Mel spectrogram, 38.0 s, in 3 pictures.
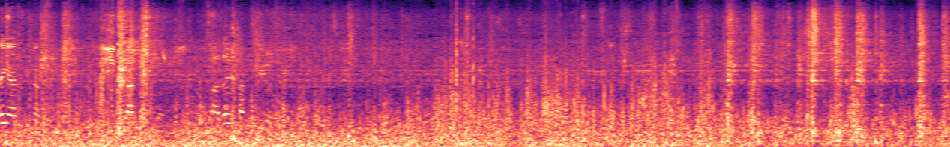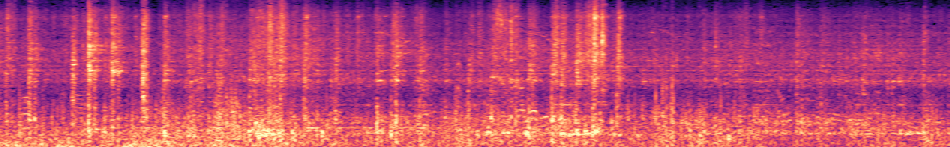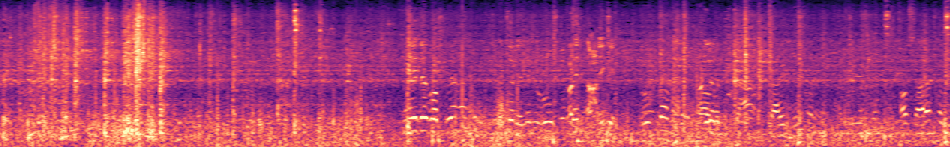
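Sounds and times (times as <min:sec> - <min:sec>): train wheel rumble: 0:00.0 - 0:38.0
wheels clattering over rail joints: 0:07.7 - 0:38.0.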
